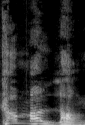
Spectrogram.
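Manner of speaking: slow, high calling out; an engine hurrying its train; puffing call. A narrator's reading. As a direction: urge the coaches along, chugging. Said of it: "he puffed".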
